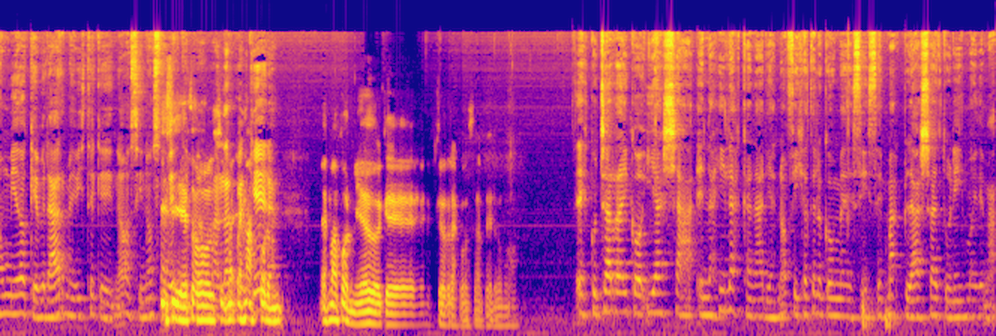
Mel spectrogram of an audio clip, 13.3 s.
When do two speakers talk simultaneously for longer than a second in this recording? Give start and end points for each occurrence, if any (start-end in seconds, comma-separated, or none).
2.1-3.6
